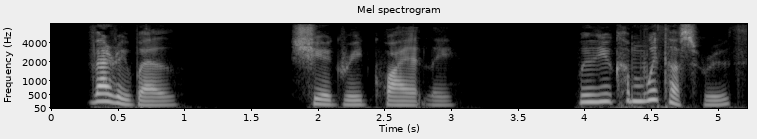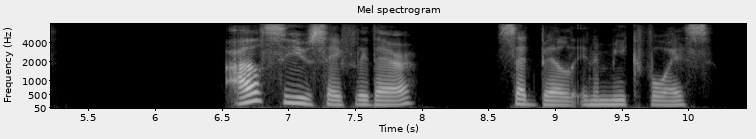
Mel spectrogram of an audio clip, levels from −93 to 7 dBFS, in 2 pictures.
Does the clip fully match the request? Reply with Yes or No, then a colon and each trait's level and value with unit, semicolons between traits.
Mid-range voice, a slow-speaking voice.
Yes: medium, 155 Hz; slow, 125 wpm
